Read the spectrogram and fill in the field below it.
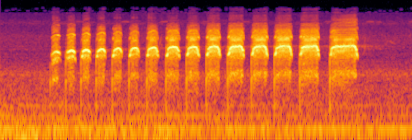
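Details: Nesting osprey in Charlo, Montana, recorded by a nest cam: a run of about fourteen whistled chirps, short at the start and steadily lengthening, ending on a longer note.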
